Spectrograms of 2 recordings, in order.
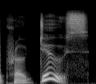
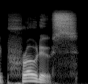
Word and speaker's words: produce: When produce is an action, a verb, we say produce. But when it's a thing, a noun, we say produce. The only difference is which syllable you put the stress on. It's this tiny little shift in sound that completely changes the meaning.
